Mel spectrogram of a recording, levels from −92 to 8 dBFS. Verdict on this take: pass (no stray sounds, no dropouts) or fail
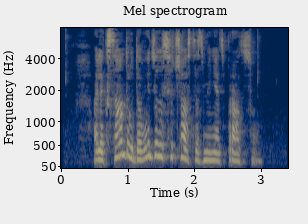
pass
